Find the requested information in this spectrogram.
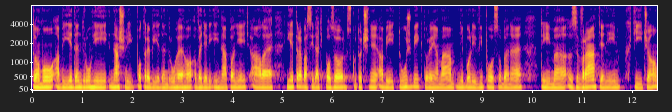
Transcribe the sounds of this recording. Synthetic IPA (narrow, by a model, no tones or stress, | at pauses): t̪ɔmuʔabijɛd̪ɛnd̪ɾuɦiːnaʃlipɔt̪ɾɛbijɛd̪ɛnd̪ɾuɦɛːɦɔʔaʋɛɟɛliʔːɣnapl̩ɲḭɟalɛ | jɛt̪ɾɛbasid̪acpɔzɔɾskut̪ɔt͡ʃɲɛʔa̰bijɛjt̪uːʒbikt̪ɔɾɛːja̰ma̰ːmɲɛbɔliʋipʊɔsɔ̰bɛnɛ̰ːt̪iːmzʋɾaːcɛ̰niːmxciːt͡ʃɔ̰m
